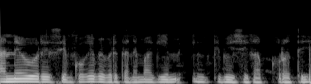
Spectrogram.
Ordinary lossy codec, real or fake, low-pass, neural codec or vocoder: none; real; 5.4 kHz; none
